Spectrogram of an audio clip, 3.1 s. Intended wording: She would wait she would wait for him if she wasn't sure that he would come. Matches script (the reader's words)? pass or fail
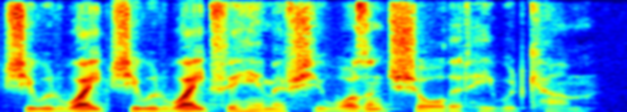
pass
